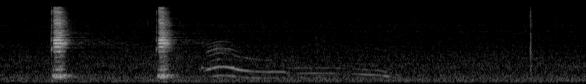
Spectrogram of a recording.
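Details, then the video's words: Pet Siberian Husky responding to car horn toots: two brief honks, then a quiet, wavering howl that dips and slowly falls over nearly two seconds before trailing off. "Cute Siberian Husky Sings w/ Car Horn"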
